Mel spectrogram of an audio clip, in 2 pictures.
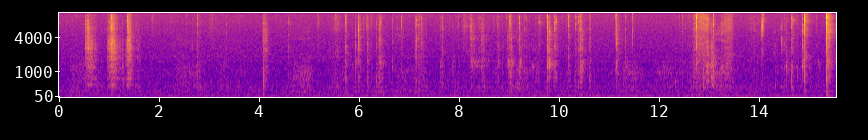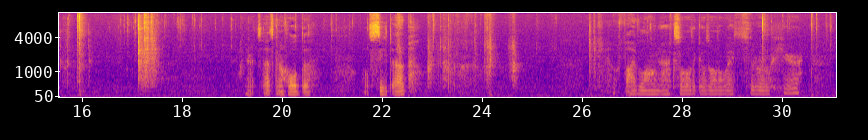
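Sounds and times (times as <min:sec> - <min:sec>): sharp plastic snaps: 0:13.9 - 0:16.2
pieces rattling: 0:16.9 - 0:18.4.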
